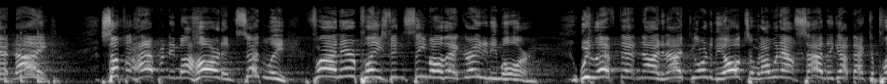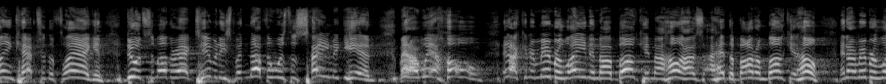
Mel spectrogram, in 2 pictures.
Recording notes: during the Wednesday Evening service of the 40th Annual National Youth Conference in Santa Clara, California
